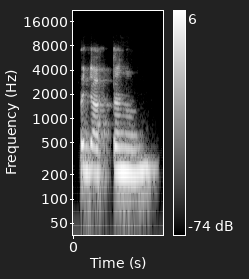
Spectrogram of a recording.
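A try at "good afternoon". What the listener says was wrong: आफ्टरनून नहीं, गुड, हाँ गुड आफ्टरनून। तो ये जो आर है इसको साइलेंट रखना है। तो प्रोनंसिएशन में आप आर नहीं बोलोगे, आप क्या बोलोगे? गुड आफ्टरनून, आफ्टरनून,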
